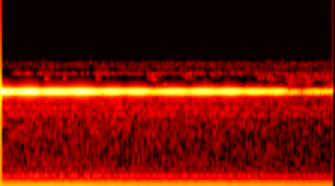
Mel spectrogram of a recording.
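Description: A single steady high-pitched electronic beep tone, held and slowly fading, with a faint low hum beneath it: an end-screen sound effect.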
